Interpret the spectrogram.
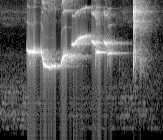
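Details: Orange-headed thrush in loud ngeplong ngriwik song, a recording meant to train caged songbirds: a long clear whistle that dips, rises and wavers through linked phrases, ending in a sharp high chip.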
